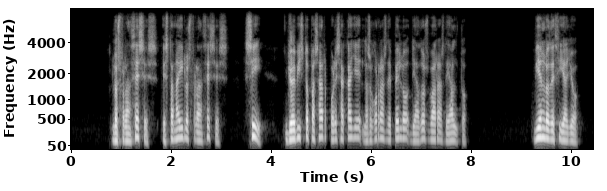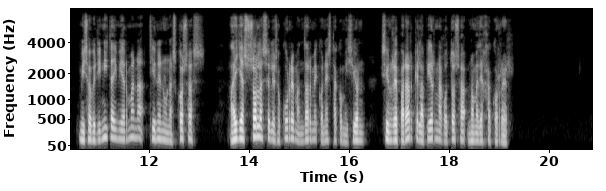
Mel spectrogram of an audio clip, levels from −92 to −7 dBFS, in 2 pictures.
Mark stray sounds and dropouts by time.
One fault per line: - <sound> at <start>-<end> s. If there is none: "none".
none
